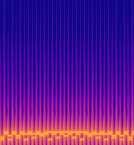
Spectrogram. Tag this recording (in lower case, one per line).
alarm
telephone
